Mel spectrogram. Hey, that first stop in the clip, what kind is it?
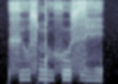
click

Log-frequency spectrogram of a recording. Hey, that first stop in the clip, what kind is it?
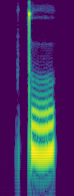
plain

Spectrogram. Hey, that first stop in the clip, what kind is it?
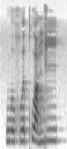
ejective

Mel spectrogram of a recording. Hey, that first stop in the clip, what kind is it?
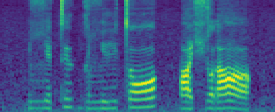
plain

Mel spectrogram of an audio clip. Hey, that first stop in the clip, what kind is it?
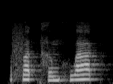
plain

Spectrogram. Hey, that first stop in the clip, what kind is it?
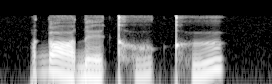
implosive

